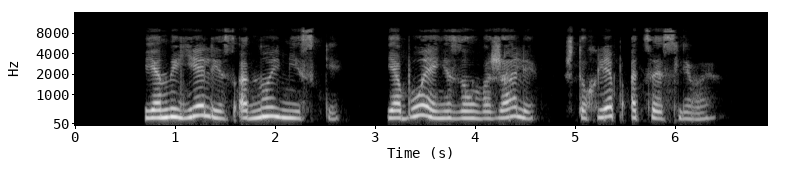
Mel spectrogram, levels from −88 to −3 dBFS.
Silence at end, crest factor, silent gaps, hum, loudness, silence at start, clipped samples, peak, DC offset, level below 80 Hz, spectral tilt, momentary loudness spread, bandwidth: 0.55 s; 16 dB; 3.03-3.08 s; none; -21 LUFS; 0.7 s; under 0.1%; -6 dBFS; under 0.1%; -78 dBFS; -4.5 dB/octave; 18 LU; 9.6 kHz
